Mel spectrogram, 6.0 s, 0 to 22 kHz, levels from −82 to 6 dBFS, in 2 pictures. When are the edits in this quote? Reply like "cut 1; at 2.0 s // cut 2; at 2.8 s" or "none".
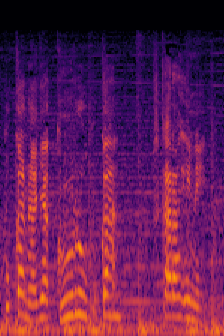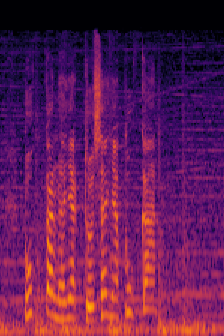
cut 1; at 5.1 s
